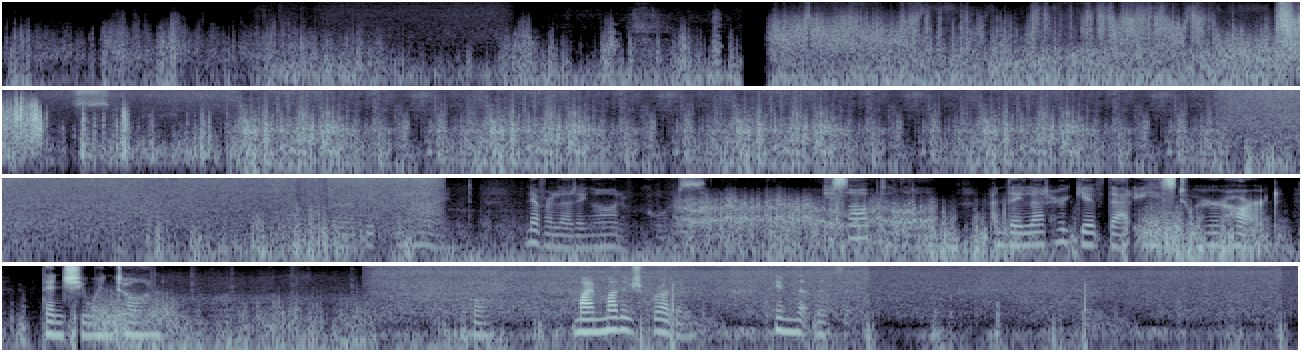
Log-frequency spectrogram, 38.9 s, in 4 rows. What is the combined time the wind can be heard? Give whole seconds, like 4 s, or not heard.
39 s.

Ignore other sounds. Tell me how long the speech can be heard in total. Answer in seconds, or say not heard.
11 s.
